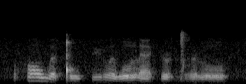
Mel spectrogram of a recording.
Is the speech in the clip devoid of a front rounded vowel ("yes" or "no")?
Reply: no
